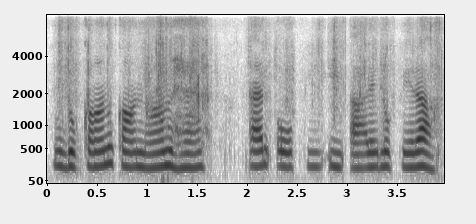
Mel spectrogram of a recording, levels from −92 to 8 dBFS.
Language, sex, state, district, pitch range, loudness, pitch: Hindi, female, Delhi, New Delhi, 215-225 Hz, -20 LUFS, 220 Hz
